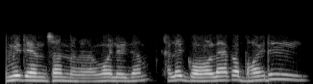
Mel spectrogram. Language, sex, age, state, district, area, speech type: Assamese, male, 18-30, Assam, Biswanath, rural, conversation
